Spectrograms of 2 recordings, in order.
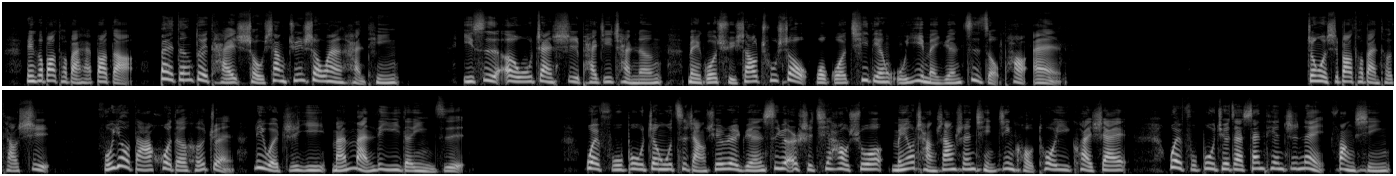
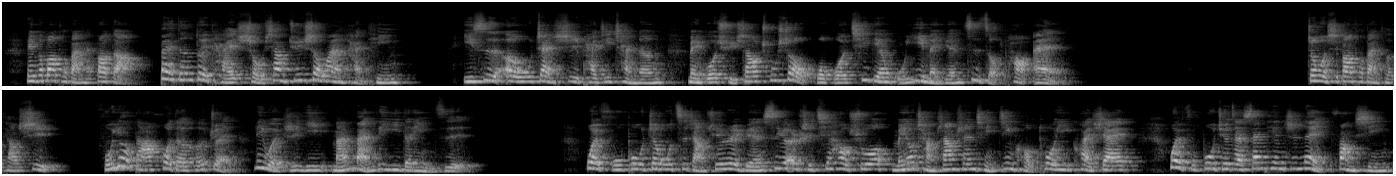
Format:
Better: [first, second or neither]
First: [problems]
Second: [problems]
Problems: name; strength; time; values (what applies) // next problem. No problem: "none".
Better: first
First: none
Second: room echo; noticeable; dies away in 0.4 s // off-mic speech; somewhat distant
